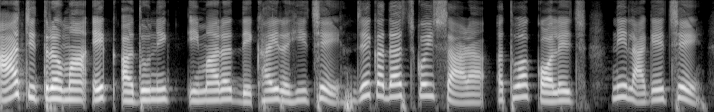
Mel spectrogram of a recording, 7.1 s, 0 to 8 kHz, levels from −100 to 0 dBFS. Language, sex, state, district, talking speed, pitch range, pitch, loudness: Gujarati, female, Gujarat, Valsad, 145 wpm, 210-275 Hz, 230 Hz, -17 LUFS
